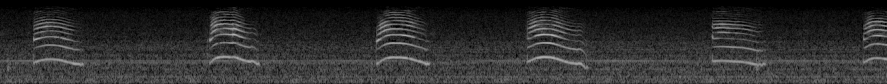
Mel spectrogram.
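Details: Kitten meowing repeatedly: high, arched meows rising then falling, about one every one and a half seconds, six calls, over a faint steady background hum.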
